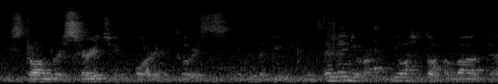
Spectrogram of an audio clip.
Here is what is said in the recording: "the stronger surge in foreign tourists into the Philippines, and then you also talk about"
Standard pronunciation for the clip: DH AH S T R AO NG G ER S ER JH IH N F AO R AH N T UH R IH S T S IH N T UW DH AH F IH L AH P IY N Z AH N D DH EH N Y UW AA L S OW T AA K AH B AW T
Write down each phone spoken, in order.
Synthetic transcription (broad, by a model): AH S T R AO NG G ER S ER CH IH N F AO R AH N T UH R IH S T S IH N T UW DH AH F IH L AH P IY N S AH N D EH N Y UW AA L S OW T AA K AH B AW T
